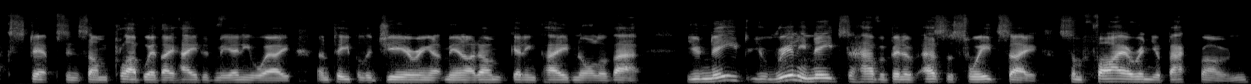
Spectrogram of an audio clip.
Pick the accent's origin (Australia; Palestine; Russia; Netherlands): Australia; Wollongong, New South Wales; born or raised there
